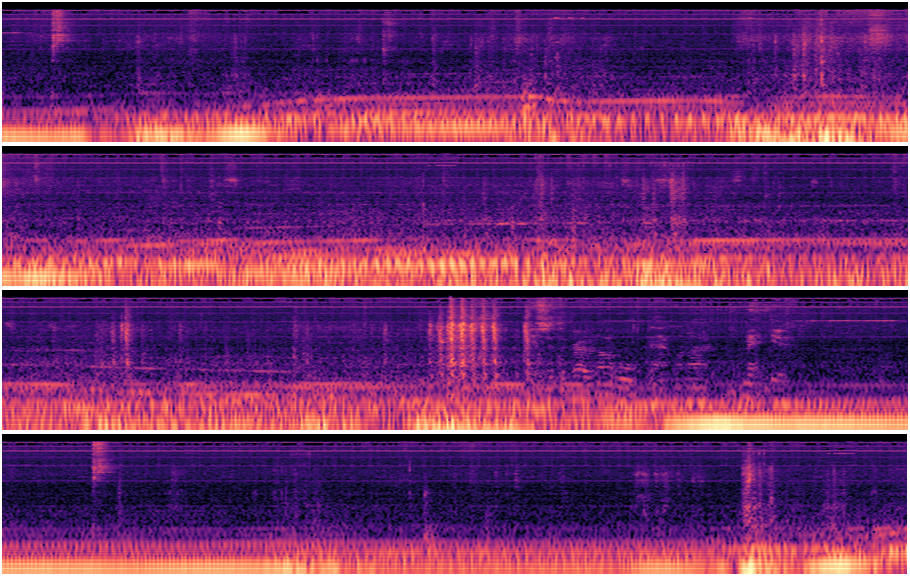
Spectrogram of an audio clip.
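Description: A bus body rattles and knocks now and then over the road.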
